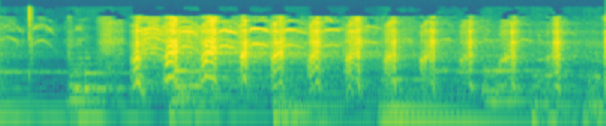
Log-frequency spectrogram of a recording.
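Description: Background music with a steady bass line. From about a second in to near the end, a high-pitched snickering laugh runs over it as a quick string of short giggles, about five a second.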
